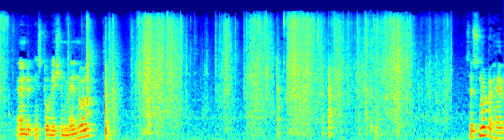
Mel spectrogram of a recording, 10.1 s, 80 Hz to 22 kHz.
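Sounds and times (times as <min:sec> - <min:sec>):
plastic bag crinkling: 0:02.1 - 0:09.1.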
